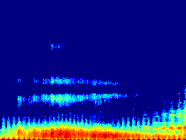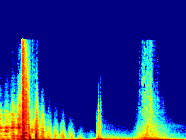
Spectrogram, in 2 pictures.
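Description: A sniper rifle headshot in the video game Sniper Ghost Warrior Contracts: a loud, sharp shot booms out over a steady game ambience, followed by a second crack and then a third burst a moment later.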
